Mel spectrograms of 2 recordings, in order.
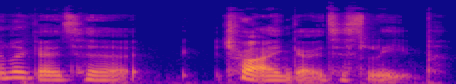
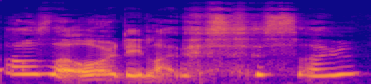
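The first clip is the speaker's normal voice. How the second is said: overwhelmed gush; 12 semitones higher than usual. Real, not acted. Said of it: "And then at the end".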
